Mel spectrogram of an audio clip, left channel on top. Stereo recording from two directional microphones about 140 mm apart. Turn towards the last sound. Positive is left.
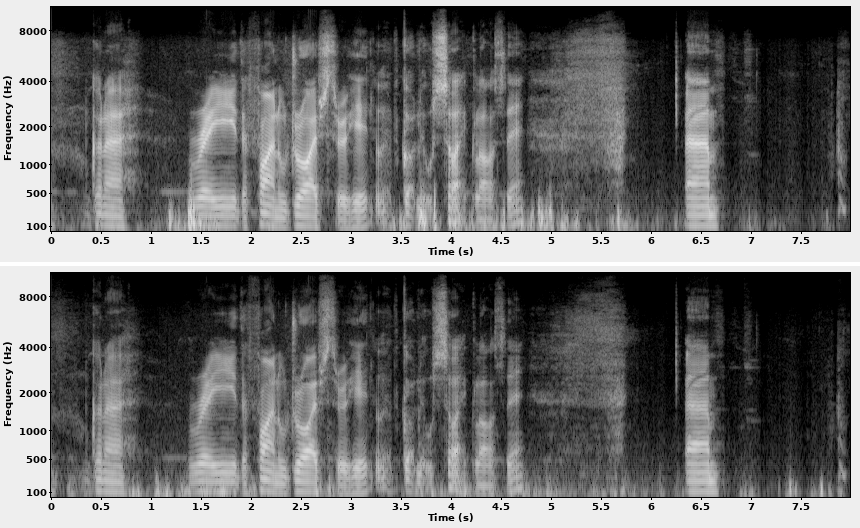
turn(degrees=-25)  # may be behind; listen again after turning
